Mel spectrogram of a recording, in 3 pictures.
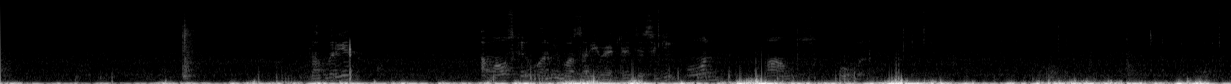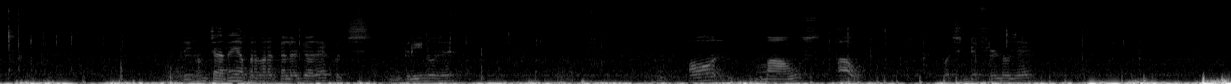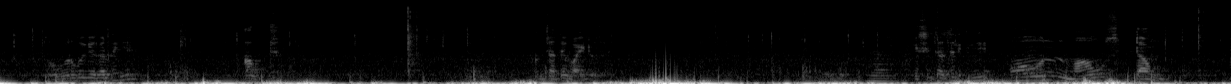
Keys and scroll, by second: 21.4 ctrl+c, 23.6 ctrl+v, 34.0 ctrl+c, 36.8 ctrl+v.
